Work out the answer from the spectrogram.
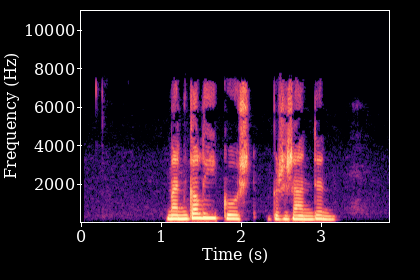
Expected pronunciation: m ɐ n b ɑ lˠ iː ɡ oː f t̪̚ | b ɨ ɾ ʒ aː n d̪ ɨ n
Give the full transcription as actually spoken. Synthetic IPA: m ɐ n ɡ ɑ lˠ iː ɡ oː ʃ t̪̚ | b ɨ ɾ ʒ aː n d̪ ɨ n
